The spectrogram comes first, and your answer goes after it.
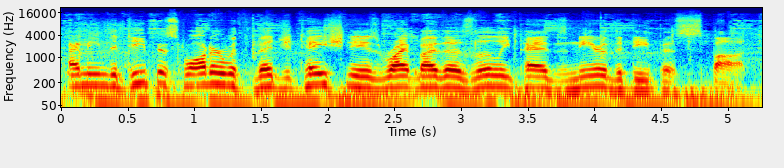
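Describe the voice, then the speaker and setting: A man's voice: fairly high pitch, normal speed, darkish tone, faint music behind. A man chatting casually on a gaming stream, thinking aloud and repeating his phrases.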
